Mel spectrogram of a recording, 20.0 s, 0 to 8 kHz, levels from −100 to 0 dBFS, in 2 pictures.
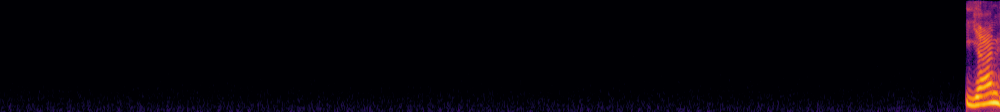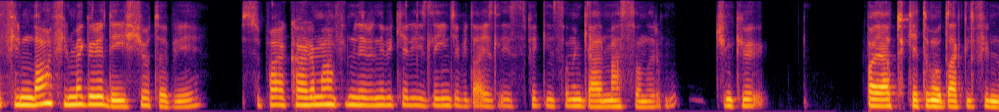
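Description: Listening to this speech recording, nothing technical stood out.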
